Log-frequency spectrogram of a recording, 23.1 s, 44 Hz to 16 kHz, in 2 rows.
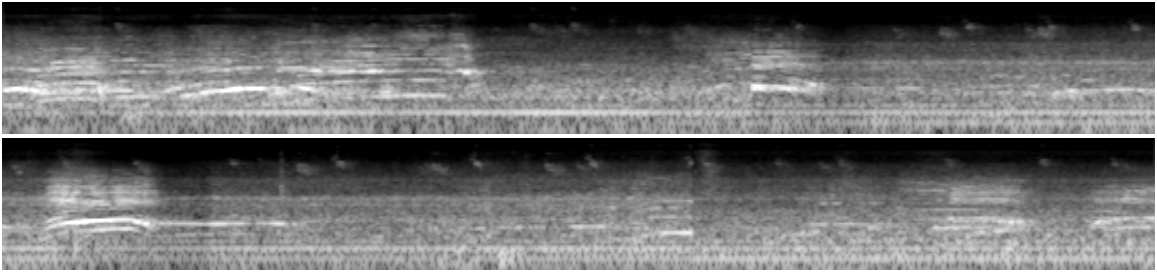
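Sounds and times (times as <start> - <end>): cattle mooing: 0.0 - 5.4, 6.7 - 9.4, 10.5 - 14.6, 16.6 - 18.6, 19.4 - 23.0
steady low hum: 0.0 - 23.0.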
